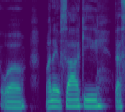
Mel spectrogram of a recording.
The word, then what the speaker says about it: Saekyi: you introduce yourself all right well my name's sake that's spelled s-a-e-k-y-i I'm a independent artist from Northern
